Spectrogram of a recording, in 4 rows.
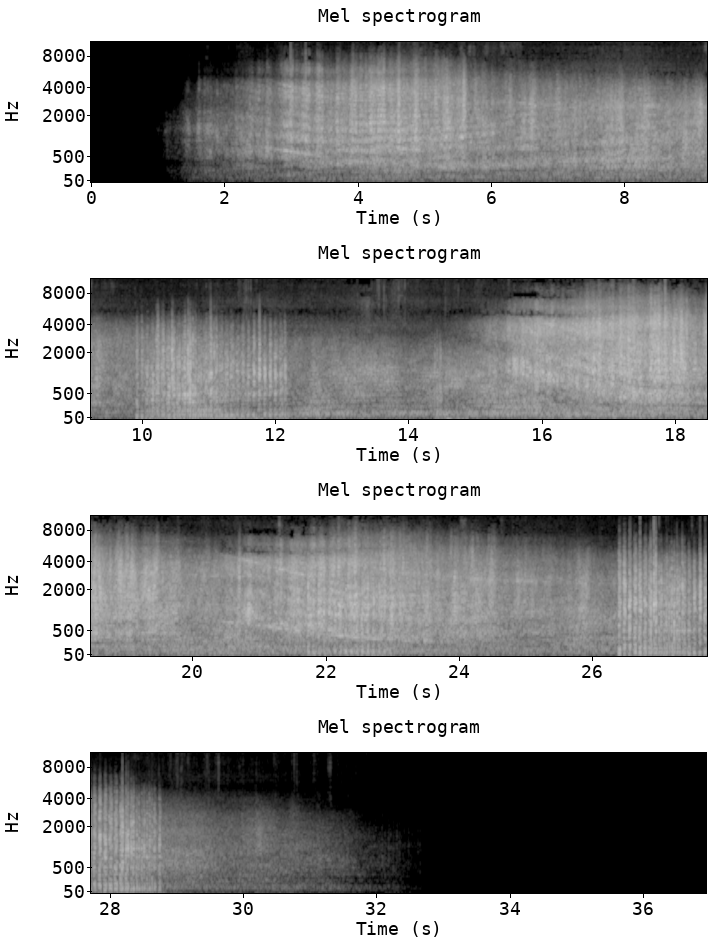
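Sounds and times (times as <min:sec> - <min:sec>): jet aircraft flying over: 0:01.2 - 0:32.0
high jet whine falling in pitch: 0:08.6 - 0:17.2.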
